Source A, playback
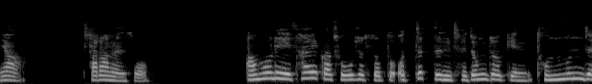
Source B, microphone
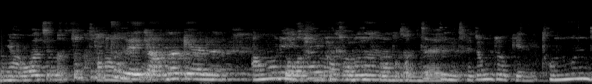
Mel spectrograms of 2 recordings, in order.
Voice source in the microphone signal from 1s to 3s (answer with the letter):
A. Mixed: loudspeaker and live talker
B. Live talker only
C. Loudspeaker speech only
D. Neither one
A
